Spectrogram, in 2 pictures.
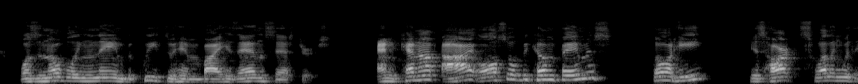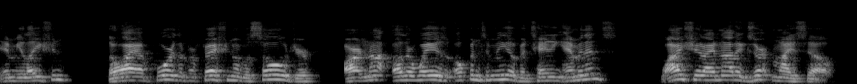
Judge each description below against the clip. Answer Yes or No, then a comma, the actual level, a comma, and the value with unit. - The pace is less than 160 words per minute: No, average, 175 wpm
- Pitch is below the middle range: No, medium, 180 Hz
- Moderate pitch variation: No, wide, 5.7 semitones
